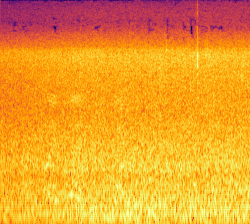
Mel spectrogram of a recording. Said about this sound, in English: This river goes legit under all these rocks.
